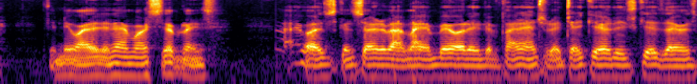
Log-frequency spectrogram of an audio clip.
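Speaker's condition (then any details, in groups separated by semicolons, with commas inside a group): Multiple sclerosis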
